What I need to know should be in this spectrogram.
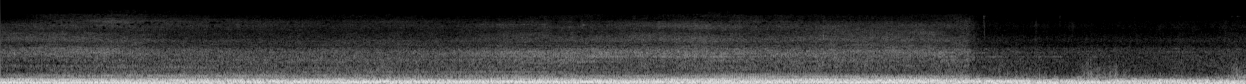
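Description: Cars pass by on a road.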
